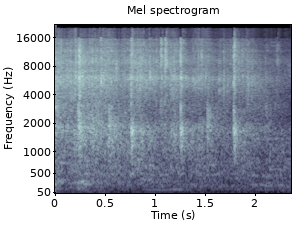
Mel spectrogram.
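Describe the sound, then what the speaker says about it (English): An audience at a community centre meeting applauds in celebration of International Women's Day, a steady wash of many hands clapping at moderate distance, with a few louder claps standing out. "give yourselves a round of applause as we celebrate International Women's Day"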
